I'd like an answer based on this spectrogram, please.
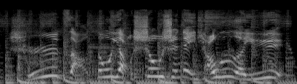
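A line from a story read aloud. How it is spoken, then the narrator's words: Furious roar. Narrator (Chinese): 他愤怒地大声地吼道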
